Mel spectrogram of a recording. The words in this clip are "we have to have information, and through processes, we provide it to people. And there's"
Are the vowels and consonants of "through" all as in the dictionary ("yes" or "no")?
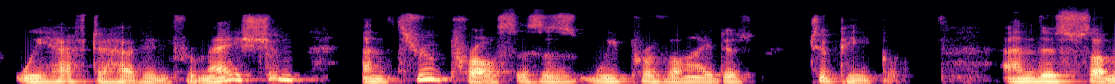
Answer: yes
